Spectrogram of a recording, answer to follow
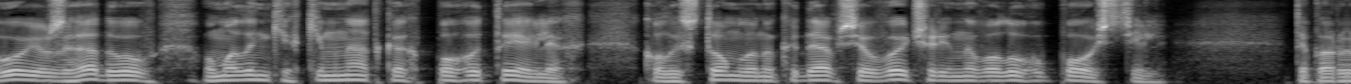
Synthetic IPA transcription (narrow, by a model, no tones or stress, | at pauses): ɦɔjʊzɦɑd̪ʊʋɐwumɐlˠɛnʲkʲɪxkʲimnɑt̪kɐxpɔɦɔt̪ɛlʲɐxkɔlˠɪst̪ɔmlˠenɔkɪd̪ɑwsʲɐwːɛt͡ʃeɾʲinɐʋɔlˠɔɦʊpɔsʲtʲilʲ | t̪epɛɾ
